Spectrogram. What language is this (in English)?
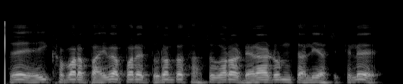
Odia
